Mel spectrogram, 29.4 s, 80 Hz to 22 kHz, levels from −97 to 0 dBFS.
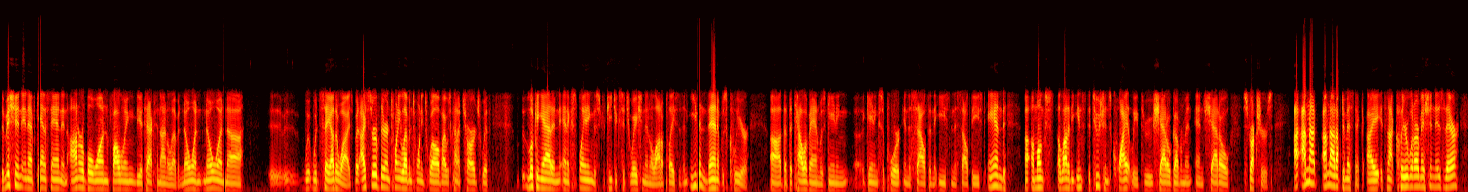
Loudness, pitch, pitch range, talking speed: -29 LUFS, 130 Hz, 115-150 Hz, 205 wpm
